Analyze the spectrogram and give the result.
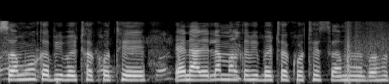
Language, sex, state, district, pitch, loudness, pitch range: Chhattisgarhi, male, Chhattisgarh, Sarguja, 210 Hz, -15 LUFS, 205-215 Hz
